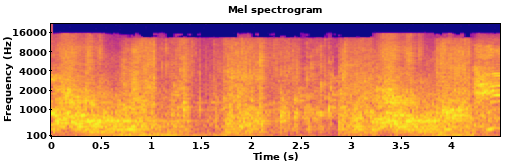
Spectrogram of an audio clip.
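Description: Heavily distorted, effects-processed music: many steady tones layered together, with no clear words.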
